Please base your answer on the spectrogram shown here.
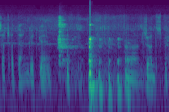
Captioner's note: chuckling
